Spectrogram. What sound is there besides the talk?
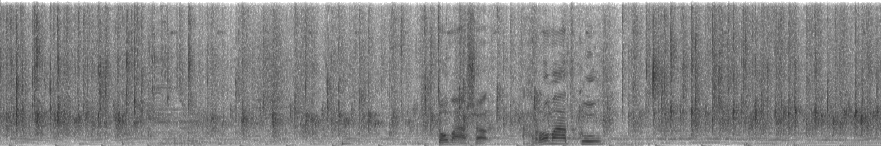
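audience applause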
